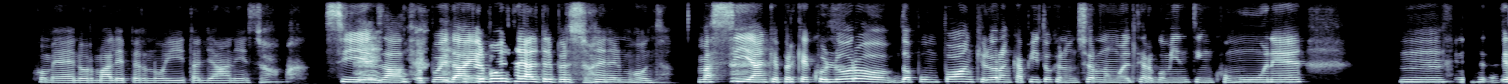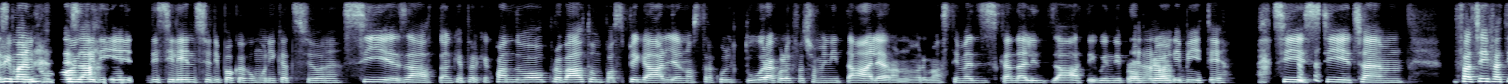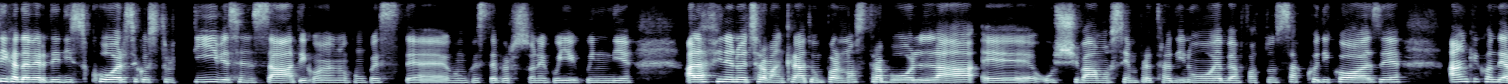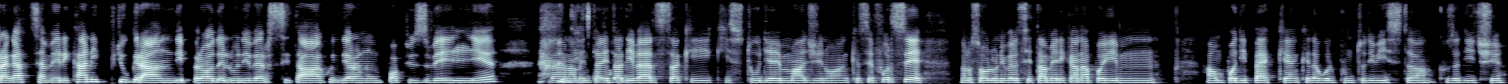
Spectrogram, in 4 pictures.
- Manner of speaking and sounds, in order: laughing while speaking: "insomma, e e per molte altre persone nel mondo"; chuckle; unintelligible speech; chuckle; "cioè" said as "ceh"; chuckle; unintelligible speech
- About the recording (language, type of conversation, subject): Italian, podcast, Qual è stato il tuo primo periodo lontano da casa?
